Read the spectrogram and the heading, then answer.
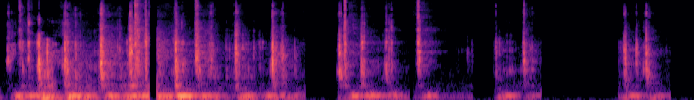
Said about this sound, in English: I have no idea. Too busy typing to think hard.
